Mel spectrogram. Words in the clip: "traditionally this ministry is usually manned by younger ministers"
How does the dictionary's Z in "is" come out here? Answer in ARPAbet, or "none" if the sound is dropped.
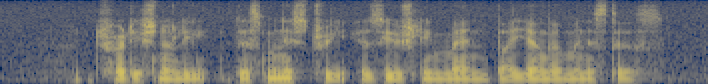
Z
